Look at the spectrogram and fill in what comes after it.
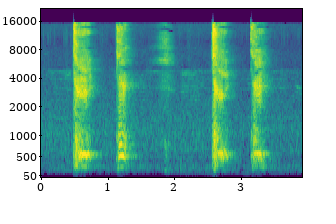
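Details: Child's cough: four short, sharp coughs in two pairs with a small breath between.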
